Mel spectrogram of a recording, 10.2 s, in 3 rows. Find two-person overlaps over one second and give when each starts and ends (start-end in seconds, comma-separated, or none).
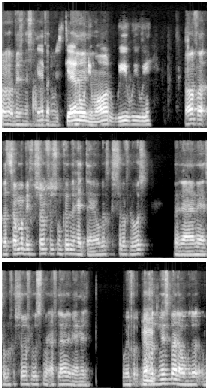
0.6-1.8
